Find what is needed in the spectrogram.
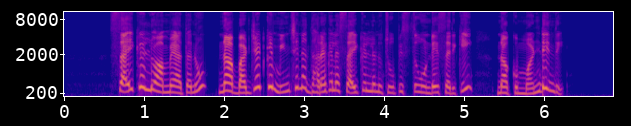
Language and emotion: Telugu, angry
